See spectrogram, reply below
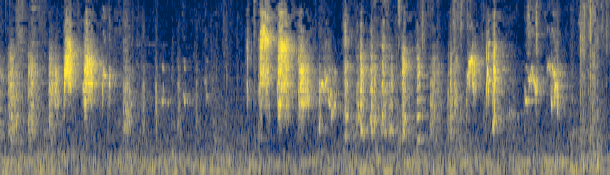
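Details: Pet budgerigar chirping: bursts of bright, scratchy chatter with short tweets, broken by a brief quiet gap, then resuming in uneven rapid phrases.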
